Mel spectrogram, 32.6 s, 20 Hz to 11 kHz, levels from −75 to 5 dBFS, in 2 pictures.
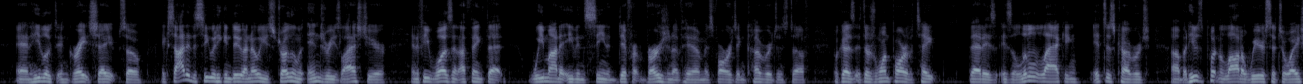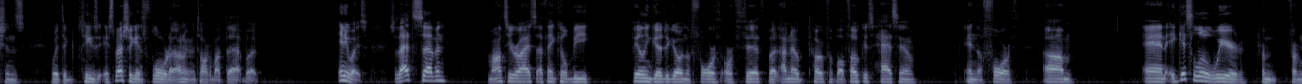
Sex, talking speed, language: male, 235 wpm, English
